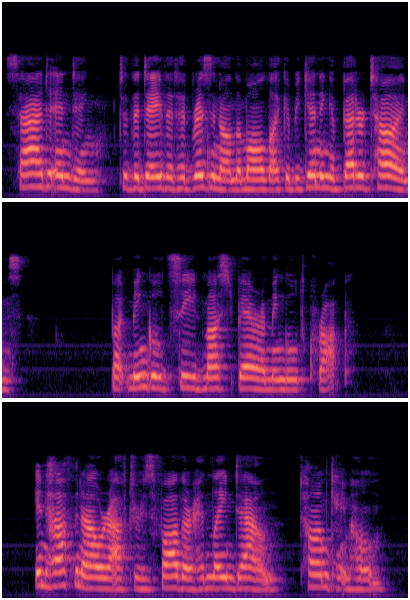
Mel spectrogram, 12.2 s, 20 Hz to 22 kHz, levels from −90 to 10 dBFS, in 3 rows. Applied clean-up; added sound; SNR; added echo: none; none; none; none.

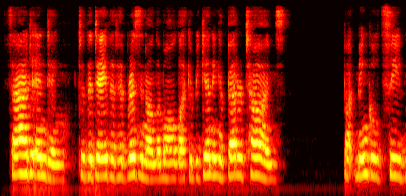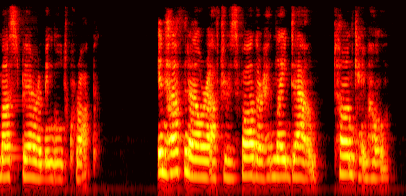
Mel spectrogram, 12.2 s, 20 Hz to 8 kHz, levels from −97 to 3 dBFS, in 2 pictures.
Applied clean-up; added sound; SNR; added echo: neural mask model DeepFilterNet 3.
